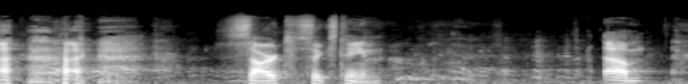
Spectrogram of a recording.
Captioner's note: chuckling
